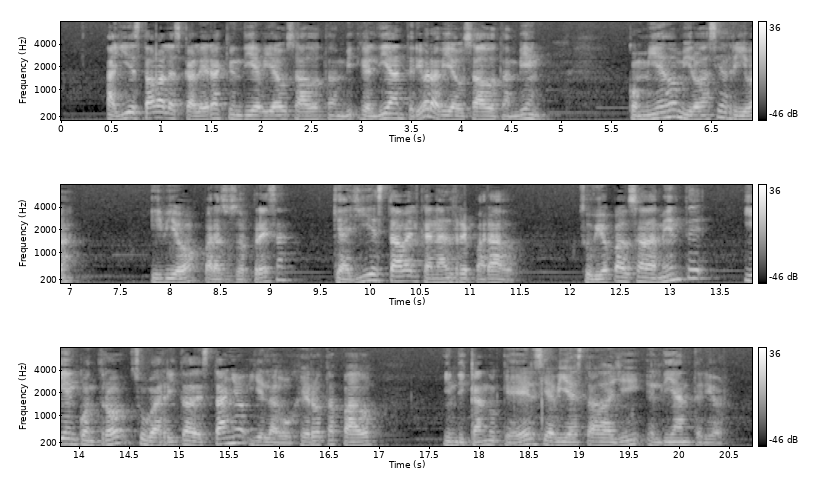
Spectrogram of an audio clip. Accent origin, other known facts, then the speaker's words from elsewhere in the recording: Guatemala; Es un libro que, como guatemaltecos, es bueno que lo tengamos.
